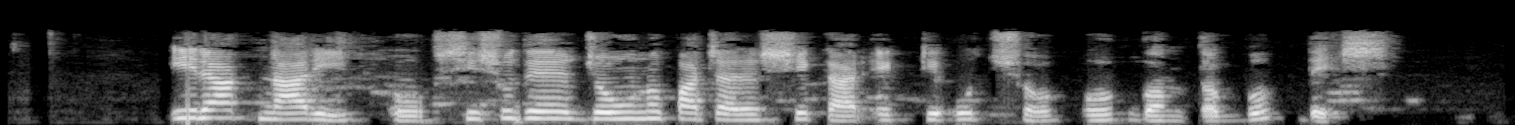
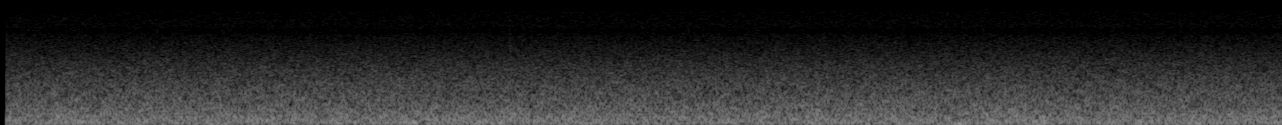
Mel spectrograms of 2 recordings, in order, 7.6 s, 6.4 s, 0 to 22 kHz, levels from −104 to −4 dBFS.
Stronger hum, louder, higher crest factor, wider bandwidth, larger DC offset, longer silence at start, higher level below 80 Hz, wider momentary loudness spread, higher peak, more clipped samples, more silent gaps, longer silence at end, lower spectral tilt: neither; first, -18 LUFS vs -56 LUFS; first, 18 dB vs 12 dB; second, 8.2 kHz vs 16 kHz; neither; first, 0.85 s vs 0.05 s; first, -56 dBFS vs -64 dBFS; first, 9 LU vs 1 LU; first, 0 dBFS vs -42 dBFS; neither; neither; first, 0.65 s vs 0 s; second, -3.5 dB/octave vs -7.5 dB/octave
